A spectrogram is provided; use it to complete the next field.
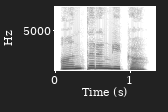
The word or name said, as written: ಆಂತರಂಗಿಕ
